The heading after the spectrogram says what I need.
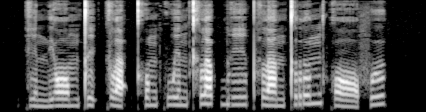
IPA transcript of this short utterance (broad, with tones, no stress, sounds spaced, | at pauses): k i˩˦ n j ɔː˧ m t i˦˥ ʔ k l a˨˩ ʔ kʰ o˧ m k w i˧ n kʰ l a˥˩ p̚ b iː˦˥ pʰ l a˧ n t r u˥˩ n k ɔː˨˩ f ɯ˥˩ k̚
